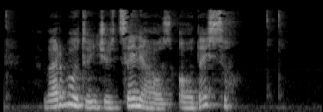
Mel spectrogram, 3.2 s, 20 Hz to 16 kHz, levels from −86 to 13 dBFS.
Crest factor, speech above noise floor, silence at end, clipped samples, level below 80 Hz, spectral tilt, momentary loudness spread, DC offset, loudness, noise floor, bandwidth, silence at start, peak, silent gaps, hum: 18 dB; 31 dB; 0.9 s; under 0.1%; -62 dBFS; -4 dB/octave; 7 LU; under 0.1%; -23 LUFS; -54 dBFS; 11.5 kHz; 0.45 s; -8 dBFS; none; none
